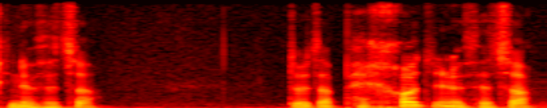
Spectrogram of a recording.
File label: "pechod", Welsh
